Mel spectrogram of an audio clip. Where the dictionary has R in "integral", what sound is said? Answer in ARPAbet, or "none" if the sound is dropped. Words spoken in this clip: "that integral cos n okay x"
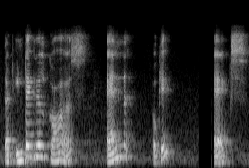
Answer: R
